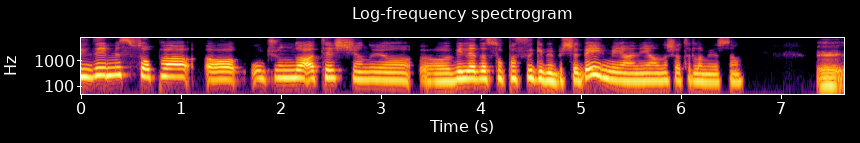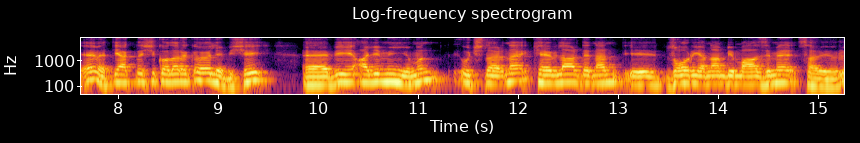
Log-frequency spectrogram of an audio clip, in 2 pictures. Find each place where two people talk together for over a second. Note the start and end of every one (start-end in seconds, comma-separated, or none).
none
